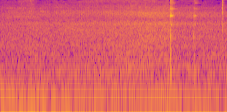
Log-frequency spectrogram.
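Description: Steady low rumble of street traffic, with a bus passing. Near the end comes a single clink, a ceramic coffee mug set down on its saucer.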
